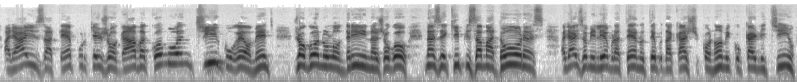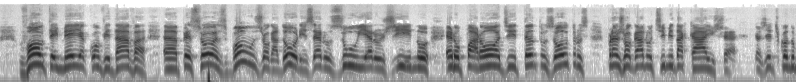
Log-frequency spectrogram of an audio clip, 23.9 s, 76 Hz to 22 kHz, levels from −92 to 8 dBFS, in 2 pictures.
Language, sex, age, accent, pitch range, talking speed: Portuguese, male, 60-79, Brazilian, 200-235 Hz, 140 wpm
